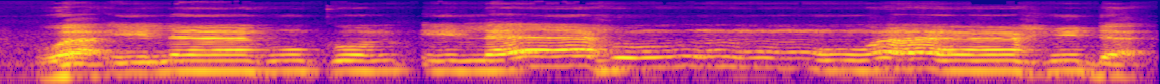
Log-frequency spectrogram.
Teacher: kalau kita wakaf kita baca dia hid dengan qalqalah kubra.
